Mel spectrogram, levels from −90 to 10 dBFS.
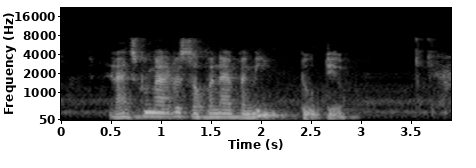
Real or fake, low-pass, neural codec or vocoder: fake; 7.2 kHz; codec, 16 kHz, 2 kbps, FunCodec, trained on LibriTTS, 25 frames a second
